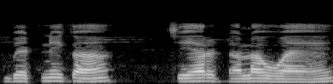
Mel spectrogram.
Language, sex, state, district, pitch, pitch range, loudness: Hindi, male, Gujarat, Valsad, 145 Hz, 135-150 Hz, -17 LUFS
